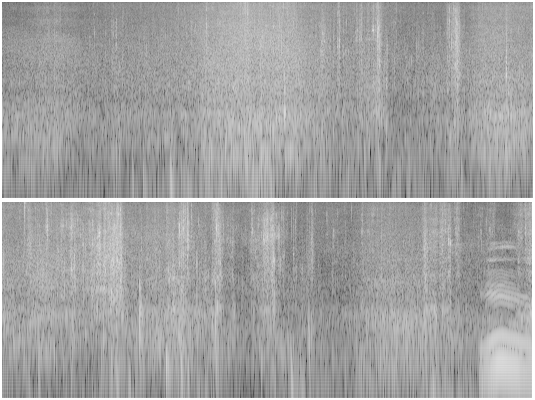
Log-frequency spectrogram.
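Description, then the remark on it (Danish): Sea waves wash steadily onto a clay shore strewn with lumps of blue clay, the sea stained brown by washed-out clay, in a continuous, rushing surge that swells and eases, with some wind noise; a voice briefly starts at the very end. “Noget af det rager helt ud i havet, og man kan se, at havet er farvet, er farvet brunt af leret, som er skyllet ud i havet.”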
